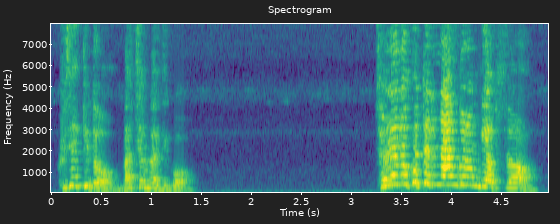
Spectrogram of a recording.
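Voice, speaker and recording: Far from the mic, a woman pastor preaches with fire and scolding, driving home repeated phrases and lashing out in harsh, angry rants with insults. Her voice sits high with big pitch swings, moving at a moderate pace, pushed and bright.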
